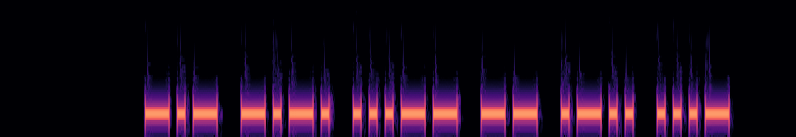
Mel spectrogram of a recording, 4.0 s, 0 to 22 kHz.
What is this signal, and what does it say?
Morse code, heard as a keyed tone, about 31 wpm, 700 Hz. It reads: KC3MLV
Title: USA Call Signs - 6 Characters - 2x Character Spacing - 30wpm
